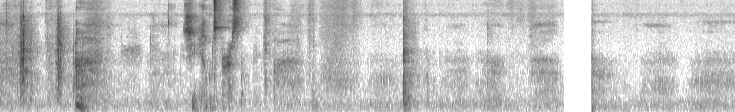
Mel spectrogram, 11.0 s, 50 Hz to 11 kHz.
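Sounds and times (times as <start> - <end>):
woman whispering: 2.8 - 3.7.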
